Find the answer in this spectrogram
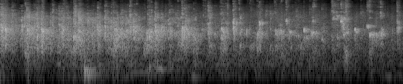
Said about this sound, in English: But just before I put my book down, would you give Bernie Monk a round of applause?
